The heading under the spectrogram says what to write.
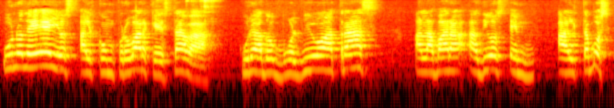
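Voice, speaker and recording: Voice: medium pitch, a little slow. Emphatic preacher firing rhetorical questions. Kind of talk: apologetics sermon video.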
